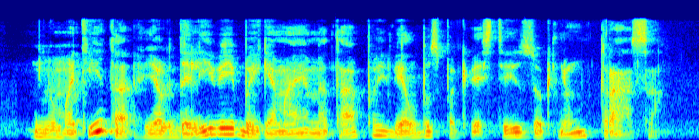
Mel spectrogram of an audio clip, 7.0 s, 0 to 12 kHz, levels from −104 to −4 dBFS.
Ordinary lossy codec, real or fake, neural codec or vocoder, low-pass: AAC, 64 kbps; real; none; 7.2 kHz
